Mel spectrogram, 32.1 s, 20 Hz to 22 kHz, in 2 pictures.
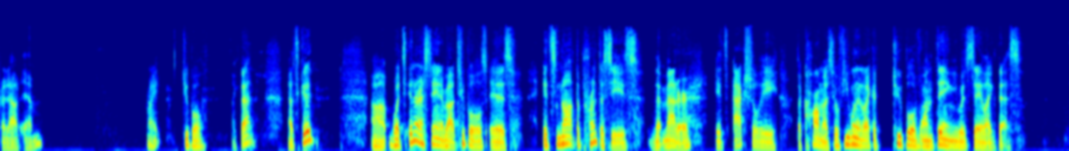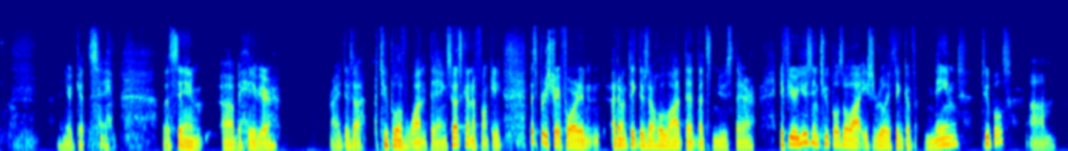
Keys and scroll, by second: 1.2 ctrl+r, 16.7 super+c, 17.5 super+x, 18.5 super+v, 19.6 ctrl+r.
